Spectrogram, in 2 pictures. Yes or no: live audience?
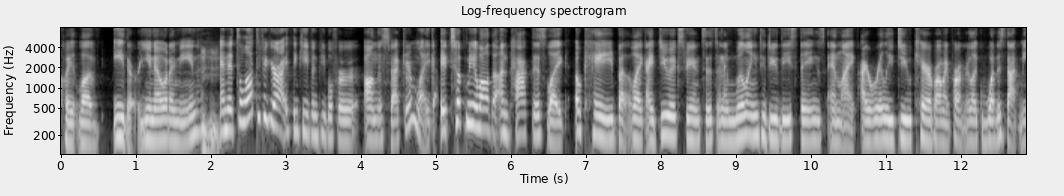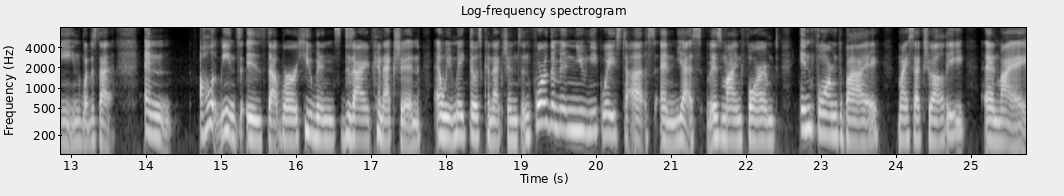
no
